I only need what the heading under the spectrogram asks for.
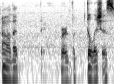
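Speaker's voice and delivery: grumbled under the breath, very soft and quiet. Voicing the character Eclipse, who grumbles under his breath. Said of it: "he basically just grumbles about".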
